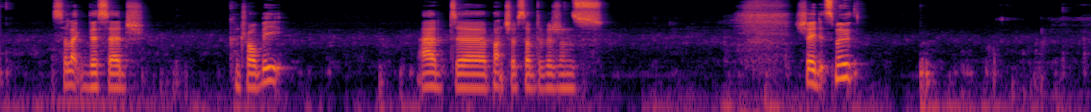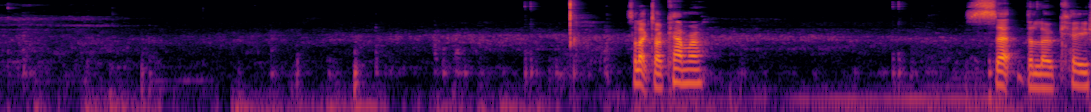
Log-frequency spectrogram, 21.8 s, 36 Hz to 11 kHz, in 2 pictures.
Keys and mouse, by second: 1.7 ctrl+b, 5.8 Tab, 7.3 F3, 10.2 ctrl+s, 10.8-12.7 middle drag, 12.3 KP_0, 14.3-18.2 middle drag, 18.2 n.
